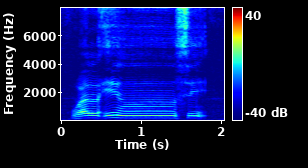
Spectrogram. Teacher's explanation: Wal insi, ikhfa hakiki, ya. Apa sebab nun sukun bertemu sin? Nun sukun dibaca samar, ikhfa itu artinya samar, ya. Insi, ya, tidak jelas.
